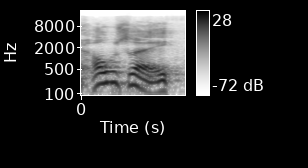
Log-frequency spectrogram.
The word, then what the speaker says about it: Jose: The word Jose is J O S E, but it's pronounced with a H."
